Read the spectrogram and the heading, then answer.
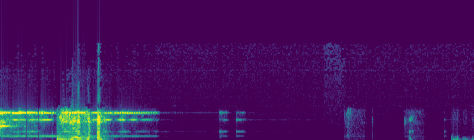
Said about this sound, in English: And I just want to say one thing before I ring my chime here.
